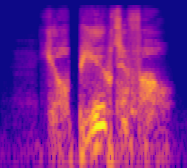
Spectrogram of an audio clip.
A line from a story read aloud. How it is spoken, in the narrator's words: she whispered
